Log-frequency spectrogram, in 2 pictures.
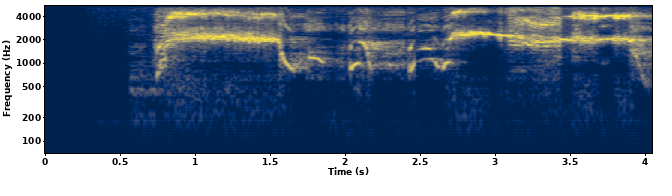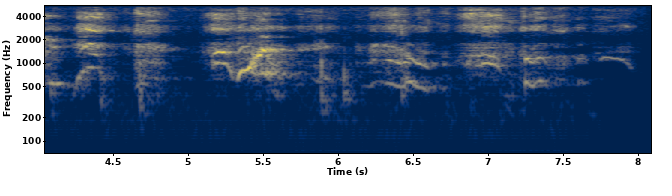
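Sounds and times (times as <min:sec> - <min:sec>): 
person screaming: 0:00.6 - 0:04.2
laughter: 0:00.6 - 0:08.0.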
